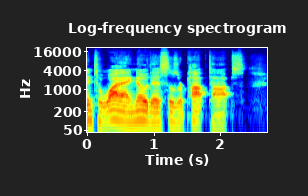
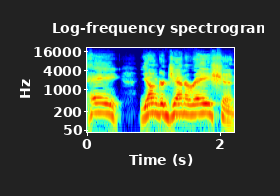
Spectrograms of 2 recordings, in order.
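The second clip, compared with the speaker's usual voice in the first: hollering, pitched high; 8 semitones higher than usual. Retelling a call from a neighbor on an upstairs porch: imitating a man hollering. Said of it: "he hollers at me and he says".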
